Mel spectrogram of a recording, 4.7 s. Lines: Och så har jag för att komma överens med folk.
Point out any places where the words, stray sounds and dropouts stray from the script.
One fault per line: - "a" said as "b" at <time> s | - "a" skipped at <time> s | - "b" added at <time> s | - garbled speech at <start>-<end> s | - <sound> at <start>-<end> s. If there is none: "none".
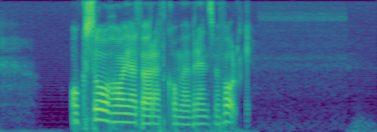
none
